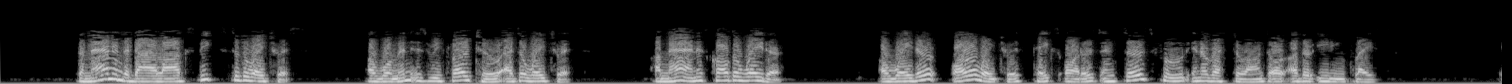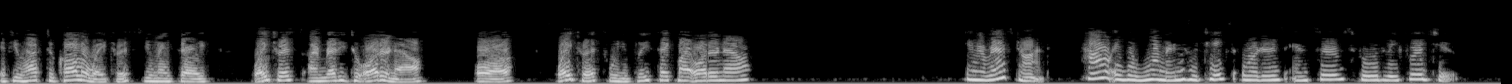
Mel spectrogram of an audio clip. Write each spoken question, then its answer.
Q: In a restaurant, how is a woman who takes orders and serves food referred to?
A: A waitress. She is referred to as a waitress.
